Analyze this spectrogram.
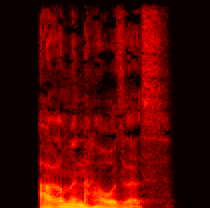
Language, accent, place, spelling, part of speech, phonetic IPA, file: German, Germany, Berlin, Armenhauses, noun, [ˈaʁmənˌhaʊ̯zəs], De-Armenhauses.ogg
- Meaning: genitive singular of Armenhaus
